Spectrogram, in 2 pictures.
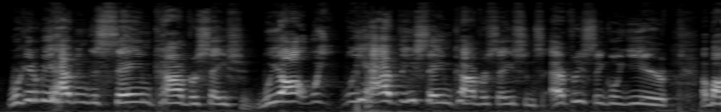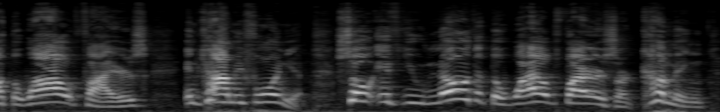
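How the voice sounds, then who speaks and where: A man's voice: very high-pitched, animated, moderate pace, few pauses, bright, forceful tone. A man hosting a casual political commentary show, speaking emphatically and sarcastically and often repeating himself for effect.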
